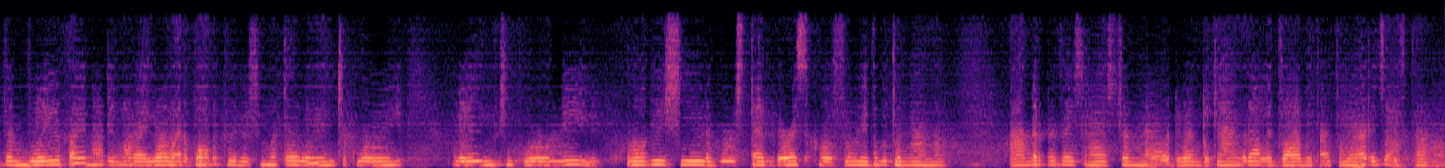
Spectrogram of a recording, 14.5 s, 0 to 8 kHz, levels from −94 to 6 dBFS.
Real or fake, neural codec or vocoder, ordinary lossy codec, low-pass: fake; codec, 44.1 kHz, 0.9 kbps, DAC; none; 7.2 kHz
